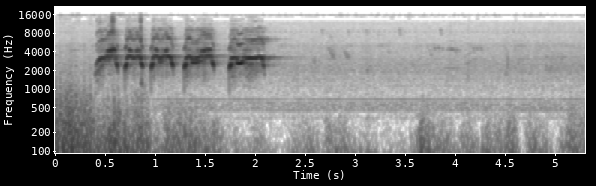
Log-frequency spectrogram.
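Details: Osprey with a large shad at the Hog Island nest, 27 August 2019, mid-afternoon: five quick, shrill whistled chirps in the first two seconds, followed by quiet low rustling.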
